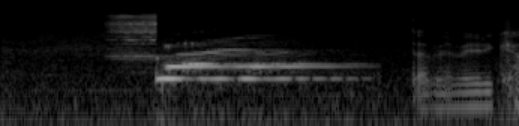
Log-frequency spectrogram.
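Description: A bright chime rings out in a game.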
